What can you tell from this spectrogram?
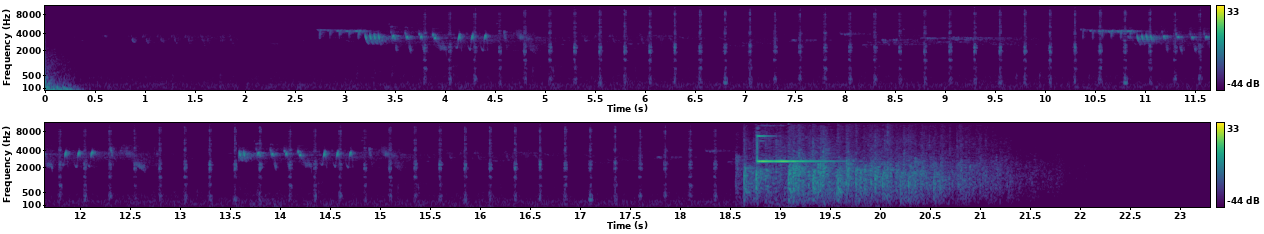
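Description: A countdown-timer sound effect ticking at a steady, quick rate over a bed of birds chirping. Near the end a loud, noisy swell fades away over about three seconds.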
